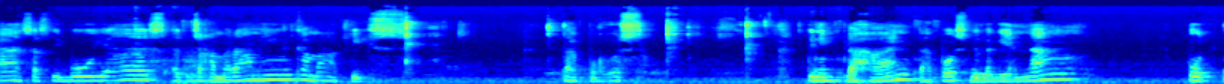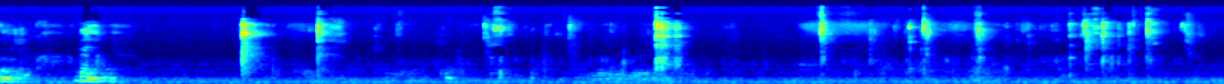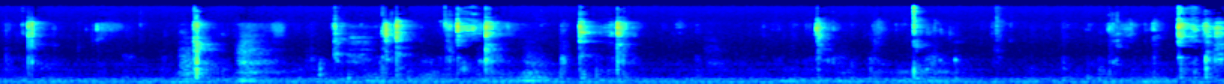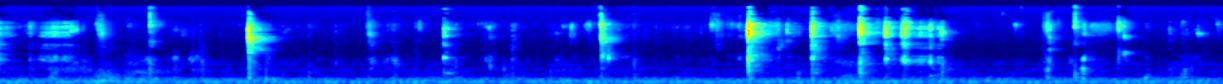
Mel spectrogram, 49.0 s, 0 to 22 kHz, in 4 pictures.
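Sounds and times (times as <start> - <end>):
person chewing food: 6.5 - 8.1, 14.6 - 48.9.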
